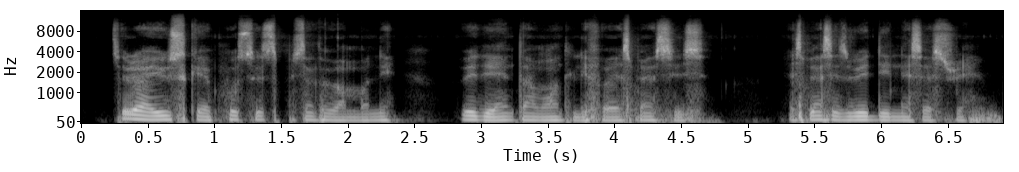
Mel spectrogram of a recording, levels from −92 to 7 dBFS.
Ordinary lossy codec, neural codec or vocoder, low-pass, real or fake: none; autoencoder, 48 kHz, 128 numbers a frame, DAC-VAE, trained on Japanese speech; 14.4 kHz; fake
